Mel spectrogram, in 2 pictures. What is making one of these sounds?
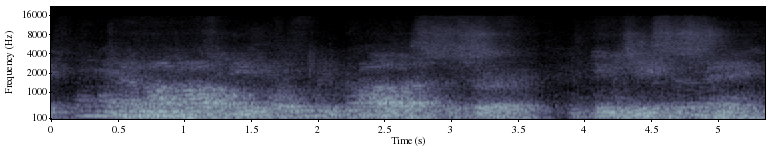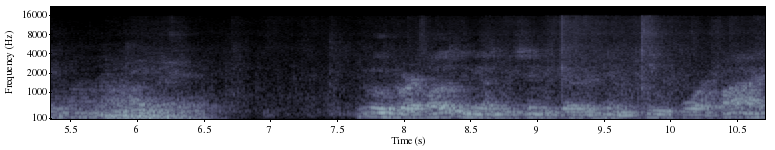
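A congregation sings a hymn together in a room.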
